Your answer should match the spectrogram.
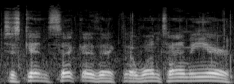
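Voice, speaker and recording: Hoarse man, rambling canoe vlog, camera mic outdoors, clear wind and water noise. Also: a little high, fairly even intonation, normal speed, mellow, low-quality recording. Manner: rambling, talks to viewers while paddling. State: hoarse, voice failing from illness. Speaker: vlogger on a solo canoe trip. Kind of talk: casual talk to camera.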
